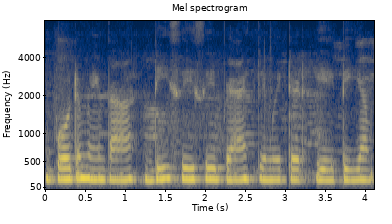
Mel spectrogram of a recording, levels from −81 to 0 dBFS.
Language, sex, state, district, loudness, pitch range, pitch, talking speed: Telugu, female, Andhra Pradesh, Chittoor, -16 LUFS, 185-195 Hz, 190 Hz, 100 wpm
